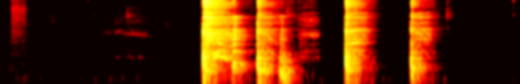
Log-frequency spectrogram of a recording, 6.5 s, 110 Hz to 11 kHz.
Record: {"cough_length": "6.5 s", "cough_amplitude": 26398, "cough_signal_mean_std_ratio": 0.27, "survey_phase": "alpha (2021-03-01 to 2021-08-12)", "age": "65+", "gender": "Female", "wearing_mask": "No", "symptom_none": true, "smoker_status": "Ex-smoker", "respiratory_condition_asthma": false, "respiratory_condition_other": false, "recruitment_source": "REACT", "submission_delay": "1 day", "covid_test_result": "Negative", "covid_test_method": "RT-qPCR"}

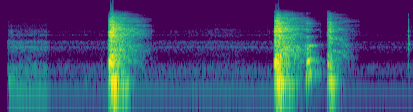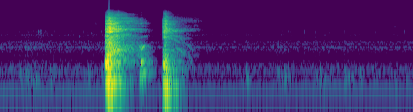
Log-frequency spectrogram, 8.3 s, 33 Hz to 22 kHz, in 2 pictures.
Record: {"three_cough_length": "8.3 s", "three_cough_amplitude": 26028, "three_cough_signal_mean_std_ratio": 0.23, "survey_phase": "beta (2021-08-13 to 2022-03-07)", "age": "65+", "gender": "Female", "wearing_mask": "No", "symptom_none": true, "smoker_status": "Never smoked", "respiratory_condition_asthma": false, "respiratory_condition_other": false, "recruitment_source": "REACT", "submission_delay": "3 days", "covid_test_result": "Negative", "covid_test_method": "RT-qPCR"}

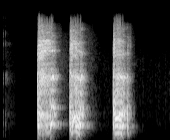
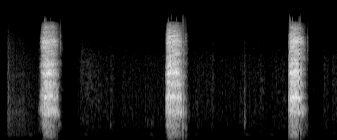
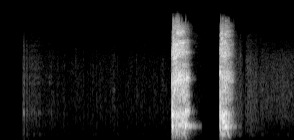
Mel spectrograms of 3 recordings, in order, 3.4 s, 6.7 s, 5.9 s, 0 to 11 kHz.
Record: {"three_cough_length": "3.4 s", "three_cough_amplitude": 31895, "three_cough_signal_mean_std_ratio": 0.47, "exhalation_length": "6.7 s", "exhalation_amplitude": 29853, "exhalation_signal_mean_std_ratio": 0.28, "cough_length": "5.9 s", "cough_amplitude": 28682, "cough_signal_mean_std_ratio": 0.25, "survey_phase": "beta (2021-08-13 to 2022-03-07)", "age": "45-64", "gender": "Female", "wearing_mask": "No", "symptom_none": true, "smoker_status": "Ex-smoker", "respiratory_condition_asthma": false, "respiratory_condition_other": false, "recruitment_source": "REACT", "submission_delay": "1 day", "covid_test_result": "Negative", "covid_test_method": "RT-qPCR", "influenza_a_test_result": "Negative", "influenza_b_test_result": "Negative"}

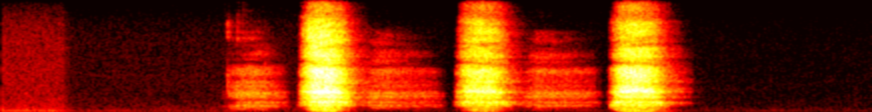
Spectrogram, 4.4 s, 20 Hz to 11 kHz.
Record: {"exhalation_length": "4.4 s", "exhalation_amplitude": 21761, "exhalation_signal_mean_std_ratio": 0.3, "survey_phase": "beta (2021-08-13 to 2022-03-07)", "age": "65+", "gender": "Female", "wearing_mask": "No", "symptom_none": true, "smoker_status": "Never smoked", "respiratory_condition_asthma": false, "respiratory_condition_other": false, "recruitment_source": "REACT", "submission_delay": "1 day", "covid_test_result": "Negative", "covid_test_method": "RT-qPCR"}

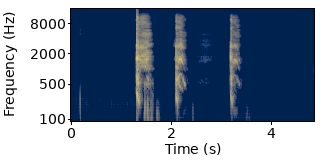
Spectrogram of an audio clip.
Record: {"three_cough_length": "4.9 s", "three_cough_amplitude": 32768, "three_cough_signal_mean_std_ratio": 0.24, "survey_phase": "beta (2021-08-13 to 2022-03-07)", "age": "18-44", "gender": "Male", "wearing_mask": "No", "symptom_none": true, "smoker_status": "Never smoked", "respiratory_condition_asthma": false, "respiratory_condition_other": false, "recruitment_source": "REACT", "submission_delay": "2 days", "covid_test_result": "Negative", "covid_test_method": "RT-qPCR", "influenza_a_test_result": "Negative", "influenza_b_test_result": "Negative"}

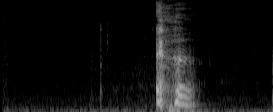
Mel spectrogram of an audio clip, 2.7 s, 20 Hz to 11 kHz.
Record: {"cough_length": "2.7 s", "cough_amplitude": 4598, "cough_signal_mean_std_ratio": 0.26, "survey_phase": "beta (2021-08-13 to 2022-03-07)", "age": "18-44", "gender": "Female", "wearing_mask": "No", "symptom_diarrhoea": true, "symptom_fatigue": true, "symptom_headache": true, "symptom_onset": "3 days", "smoker_status": "Never smoked", "respiratory_condition_asthma": false, "respiratory_condition_other": false, "recruitment_source": "Test and Trace", "submission_delay": "1 day", "covid_test_result": "Positive", "covid_test_method": "RT-qPCR", "covid_ct_value": 17.4, "covid_ct_gene": "ORF1ab gene"}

